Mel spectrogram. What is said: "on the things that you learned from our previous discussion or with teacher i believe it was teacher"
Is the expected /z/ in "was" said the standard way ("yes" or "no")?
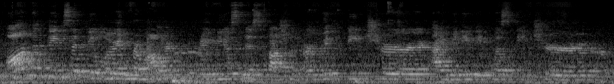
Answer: no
